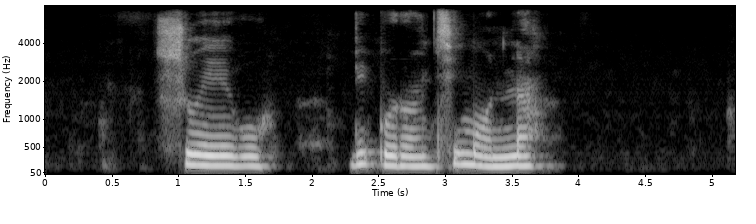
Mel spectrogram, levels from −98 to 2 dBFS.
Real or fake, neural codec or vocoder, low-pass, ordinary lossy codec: fake; autoencoder, 48 kHz, 128 numbers a frame, DAC-VAE, trained on Japanese speech; 7.2 kHz; AAC, 48 kbps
